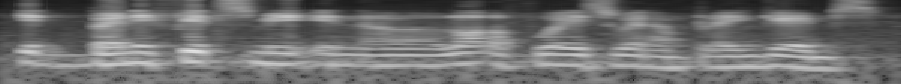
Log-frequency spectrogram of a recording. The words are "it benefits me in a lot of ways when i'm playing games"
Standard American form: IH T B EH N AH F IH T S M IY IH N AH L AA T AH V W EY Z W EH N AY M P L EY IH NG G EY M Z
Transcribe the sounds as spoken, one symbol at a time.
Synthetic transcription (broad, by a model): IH T B EH N AH F IH T S M IY IH N AH L AA T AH F W EY S W EH N AY M P L EY IH NG G EY M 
